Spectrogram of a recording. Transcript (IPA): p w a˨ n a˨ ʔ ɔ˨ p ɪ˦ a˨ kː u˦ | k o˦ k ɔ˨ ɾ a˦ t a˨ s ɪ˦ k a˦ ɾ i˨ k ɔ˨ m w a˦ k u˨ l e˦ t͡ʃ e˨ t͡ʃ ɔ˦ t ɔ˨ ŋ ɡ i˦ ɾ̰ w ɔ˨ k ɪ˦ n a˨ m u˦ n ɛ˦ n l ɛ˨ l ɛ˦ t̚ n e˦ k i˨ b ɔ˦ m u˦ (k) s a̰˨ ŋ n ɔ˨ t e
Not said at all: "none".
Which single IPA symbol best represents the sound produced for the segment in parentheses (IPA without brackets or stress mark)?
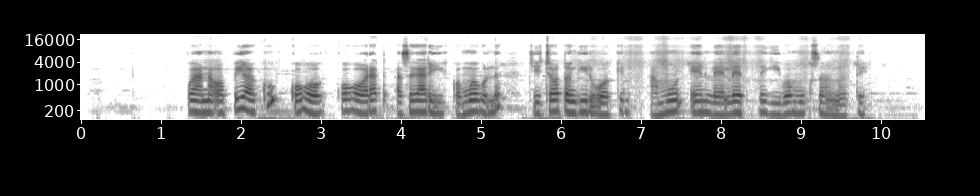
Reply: k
